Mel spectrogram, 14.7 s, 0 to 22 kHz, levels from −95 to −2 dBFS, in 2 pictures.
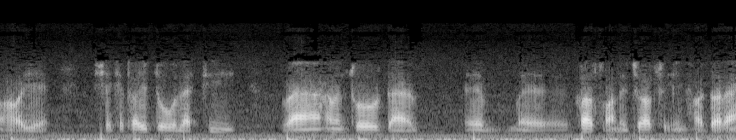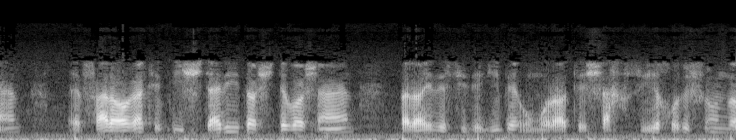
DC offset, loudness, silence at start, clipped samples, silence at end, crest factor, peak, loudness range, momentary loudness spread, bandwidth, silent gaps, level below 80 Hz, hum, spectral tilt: under 0.1%; -20 LUFS; 0 s; under 0.1%; 0 s; 20 dB; 0 dBFS; 6 LU; 16 LU; 5.4 kHz; none; -38 dBFS; none; -7 dB/octave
